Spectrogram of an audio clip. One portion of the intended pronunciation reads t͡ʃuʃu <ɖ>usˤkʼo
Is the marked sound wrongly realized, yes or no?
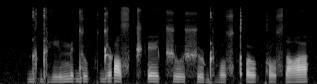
yes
